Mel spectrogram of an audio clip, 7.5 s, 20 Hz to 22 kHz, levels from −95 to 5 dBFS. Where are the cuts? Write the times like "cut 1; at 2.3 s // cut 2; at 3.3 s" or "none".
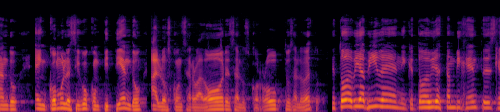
cut 1; at 2.2 s // cut 2; at 4.9 s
